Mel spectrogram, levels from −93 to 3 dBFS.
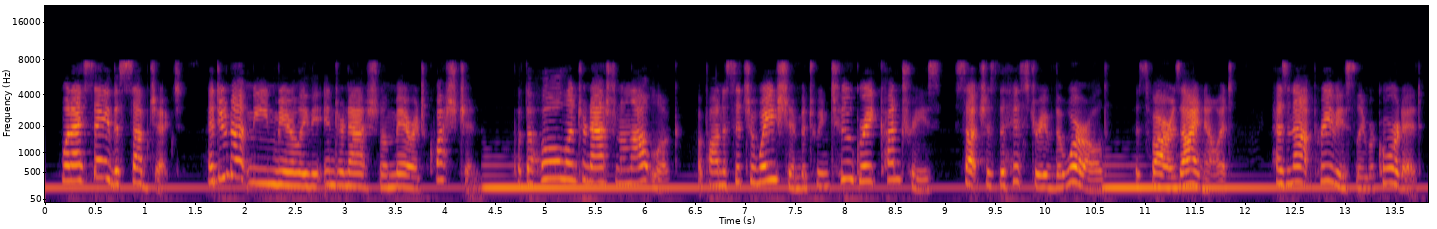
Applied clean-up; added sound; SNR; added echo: none; Bass guitar; 8 dB; reverberation time 0.4 s.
